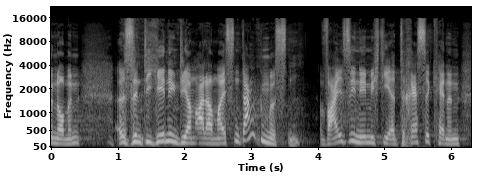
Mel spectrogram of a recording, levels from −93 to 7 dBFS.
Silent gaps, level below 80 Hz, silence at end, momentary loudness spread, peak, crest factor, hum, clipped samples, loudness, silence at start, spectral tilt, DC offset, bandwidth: none; -66 dBFS; 0 s; 10 LU; -6 dBFS; 20 dB; none; under 0.1%; -24 LUFS; 0 s; -3 dB/octave; under 0.1%; 16 kHz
